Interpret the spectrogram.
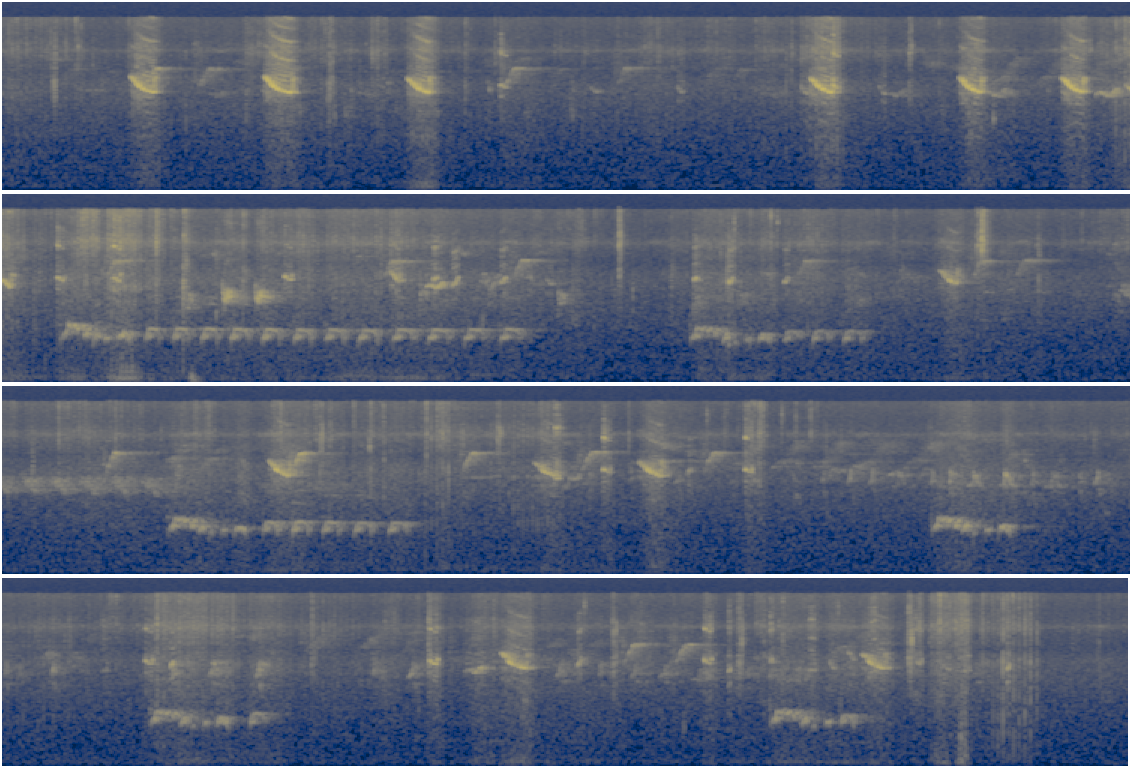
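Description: Small wild birds calling: short, sharp high chirps, many sliding downward, scattered throughout, and a lower, rapid rattling trill that comes back every few seconds. The first and longest trill lasts about three seconds.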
